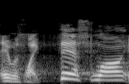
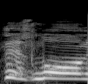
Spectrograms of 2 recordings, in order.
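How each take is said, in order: First: Said in the usual way. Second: High, louder burst of excitement; like a thrilled kid with a fish story; excited boast. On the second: Retold or imitated. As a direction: brag about the catch with rising excitement. Excitedly repeats the fish's size.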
